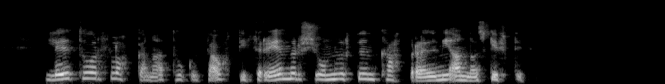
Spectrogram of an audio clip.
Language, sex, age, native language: Icelandic, female, 30-39, Icelandic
